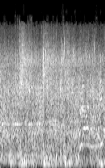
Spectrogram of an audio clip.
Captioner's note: audience cheering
